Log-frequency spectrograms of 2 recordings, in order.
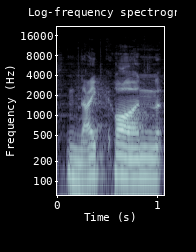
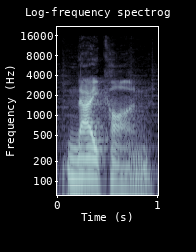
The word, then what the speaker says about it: Nikon: Nikon. I never thought about it. In the United States, we pronounce the camera brand Nikon. Is it actually Nikon? Nikon.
